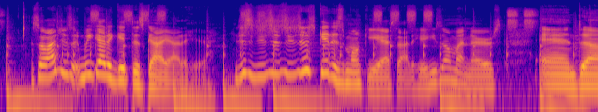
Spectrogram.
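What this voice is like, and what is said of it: Usual voice. Nothing is said of it.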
